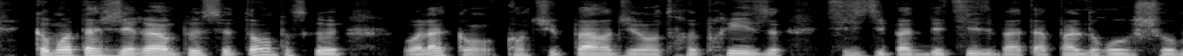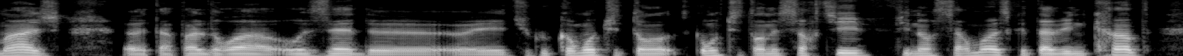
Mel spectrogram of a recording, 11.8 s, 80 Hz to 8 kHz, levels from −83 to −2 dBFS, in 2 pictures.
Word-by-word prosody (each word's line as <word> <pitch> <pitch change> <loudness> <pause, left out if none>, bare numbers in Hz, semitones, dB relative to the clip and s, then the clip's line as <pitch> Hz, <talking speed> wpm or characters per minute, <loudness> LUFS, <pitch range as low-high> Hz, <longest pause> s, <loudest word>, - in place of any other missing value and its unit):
Comment 135 +3 +5
tu 140 - +3
as 120 - +5
géré 115 +1 +2
un 115 -2 +7
peu 120 +2 +1
ce 115 +1 -2
temps 145 +9 +1
parce 125 -4 -11
que, 105 -1 +1 0.3
voilà, 110 +5 +2
quand 100 -7 -6
quand 110 - -7
tu 105 0 -10
pars 115 -2 +3
d'une 100 0 -4
entreprise, 105 +2 -2 0.2
si 105 - -11
je 100 - -9
dis 105 +2 -6
pas 100 -1 0
de 100 - -9
bêtises, 105 +1 -4
bah, 95 0 -4
tu - - -3
as - - -5
pas 110 +3 -2
le - - 0
droit 105 +1 -1
au 100 - -5
chômage. 115 +3 +1 0.3
Heu, 100 +1 -1
tu 100 - -6
as 100 - -3
pas 110 - 0
le 105 - +2
droit 105 -1 +3
aux 105 - 0
aux - - -1
aides, 110 -3 +3
heu 90 -1 0
heu 90 - -1
et - - -4
du 95 - -17
coup, 115 - -8
comment 120 +5 +4
tu - - -12
t'en 110 0 +2
comment 125 +1 0
tu 130 - -13
t'en 110 -2 +1
es 110 - 0
sorti 120 +2 +1
financièrement? 115 +4 +1
Est-ce 145 - 0
que - - -7
tu - - -1
avais 105 +1 +4
une 110 - -1
crainte 145 0 +2
110 Hz, 305 wpm, -24 LUFS, 100-120 Hz, 0.3 s, un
